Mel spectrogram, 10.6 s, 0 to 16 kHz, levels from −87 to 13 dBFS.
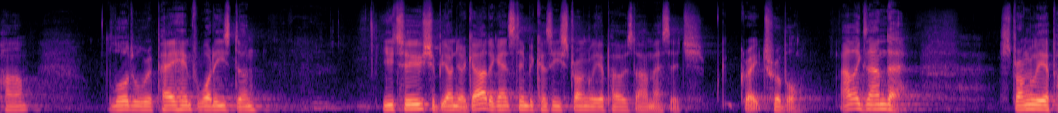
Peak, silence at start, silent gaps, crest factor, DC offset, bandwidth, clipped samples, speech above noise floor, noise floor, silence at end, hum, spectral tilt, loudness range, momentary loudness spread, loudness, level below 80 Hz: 0 dBFS; 0 s; none; 18 dB; under 0.1%; 14 kHz; under 0.1%; 35 dB; -52 dBFS; 0 s; none; -6 dB/octave; 4 LU; 15 LU; -18 LUFS; -64 dBFS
